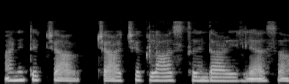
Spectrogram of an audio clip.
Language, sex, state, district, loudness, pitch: Konkani, female, Goa, North and South Goa, -22 LUFS, 170 Hz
